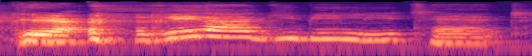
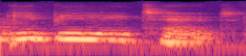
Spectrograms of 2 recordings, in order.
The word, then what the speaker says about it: Reagibilität: Mit der Betonung ist sie damit so... – Reagibilität. – Reagibilität. – Ja. – Also wie reagieren erstmal? – Ja, genau.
